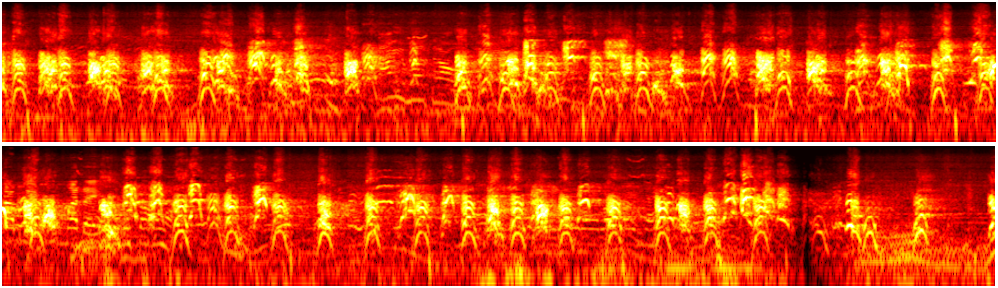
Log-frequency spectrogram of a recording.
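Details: Several curious dogs watching a drone in the sky bark excitedly, a dense run of sharp overlapping barks and yips roughly twice a second, with human laughter and chatter mixed throughout and a brief lull near the end.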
